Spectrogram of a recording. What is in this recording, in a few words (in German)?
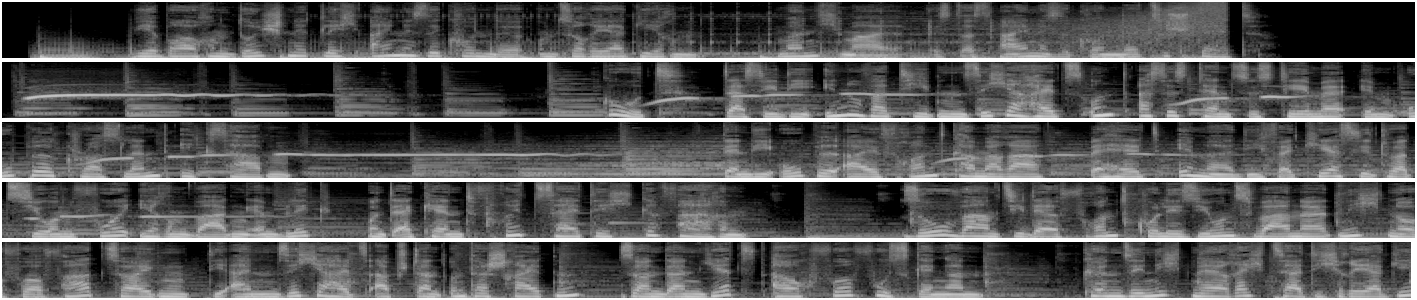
Produktfilm; Opel Crossland X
